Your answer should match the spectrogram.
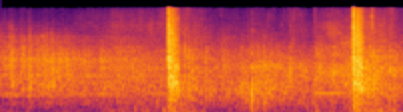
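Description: Two sharp cracks of hockey pucks being shot at a goaltender on ice, about a second apart, over a steady hiss.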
